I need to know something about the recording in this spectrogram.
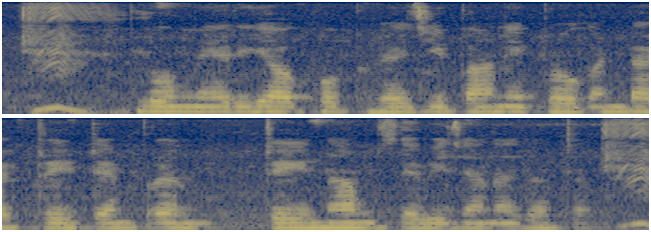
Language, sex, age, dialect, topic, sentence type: Hindi, male, 18-24, Kanauji Braj Bhasha, agriculture, statement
